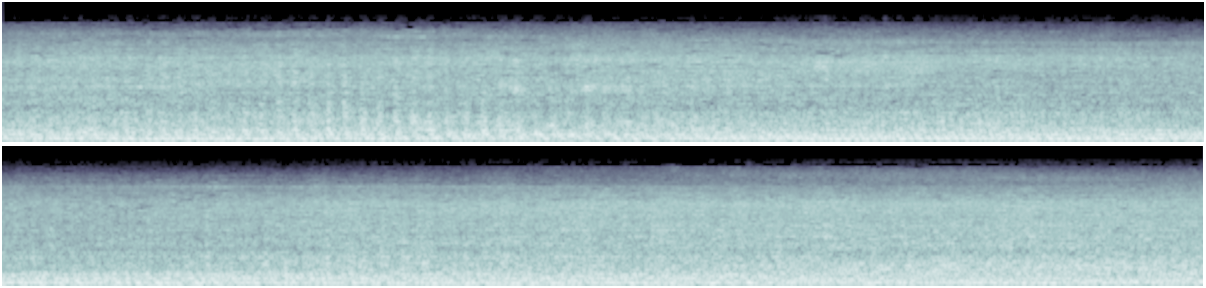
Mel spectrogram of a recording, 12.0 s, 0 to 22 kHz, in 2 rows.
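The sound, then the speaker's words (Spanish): Helicopters drone overhead at 1:58 a.m. during an attack on the Fuerte Piura military base in Venezuela, a loud, continuous rumble of engines and rotors, holding steady for the whole stretch with no voices or other sounds breaking through. “Se escuchan helicópteros, son las 1:58 de la mañana.”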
